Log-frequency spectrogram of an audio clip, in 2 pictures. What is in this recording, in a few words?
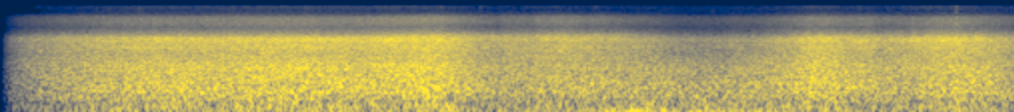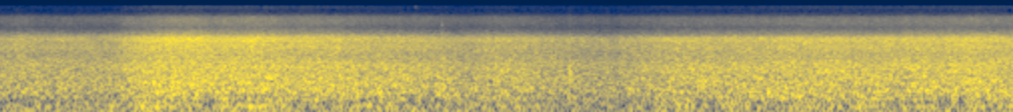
Rain Very Heavy Gusts Blown onto Window Glass; Interior recording; Rain Sound Effects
